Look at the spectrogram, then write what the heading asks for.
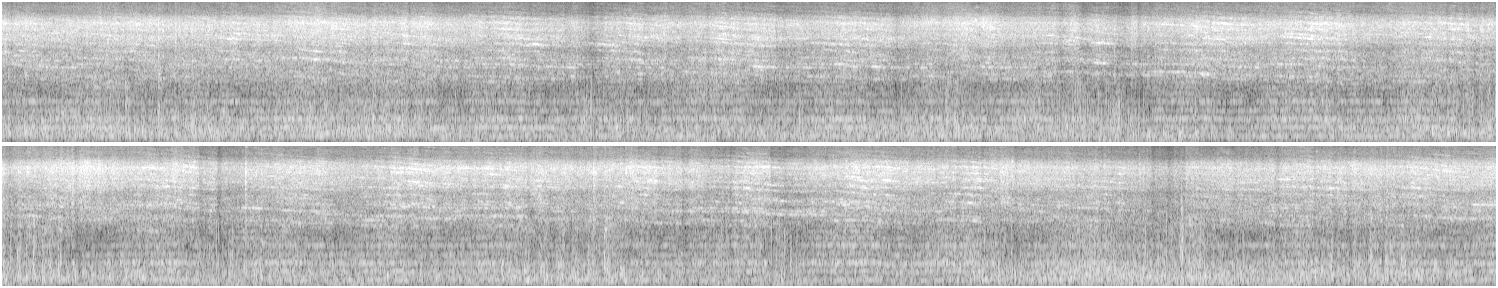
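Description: Tank cars of a freight train rolling past at trackside: the steel wheels running on the rails make a loud, steady noise throughout.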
